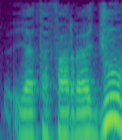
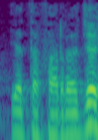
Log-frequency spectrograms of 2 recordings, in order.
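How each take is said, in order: First: یتفرجو said with final "oo", "yatafarraju"; ending in -u. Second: یتفرجه said with final "a", "yatafarraja"; ending in -a. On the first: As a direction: end یتفرجو on a damma "u" vowel. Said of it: "ان در آمد". (یتفرجو با ضمهٔ آخر) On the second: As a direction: end یتفرجه on a fatha "a" vowel. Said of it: "نصب، منصوب شد". (یتفرجه با فتحهٔ آخر) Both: Shown as a demonstration.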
